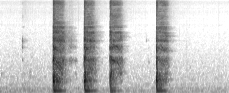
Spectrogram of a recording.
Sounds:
Cough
